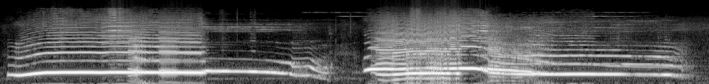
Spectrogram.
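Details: Alaskan Malamute at home joining two people in a howl: two long, steady, mid-pitched howls with rich overtones, the first held about three seconds, a brief break, then a second sliding slightly lower before fading. People talk briefly afterwards.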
